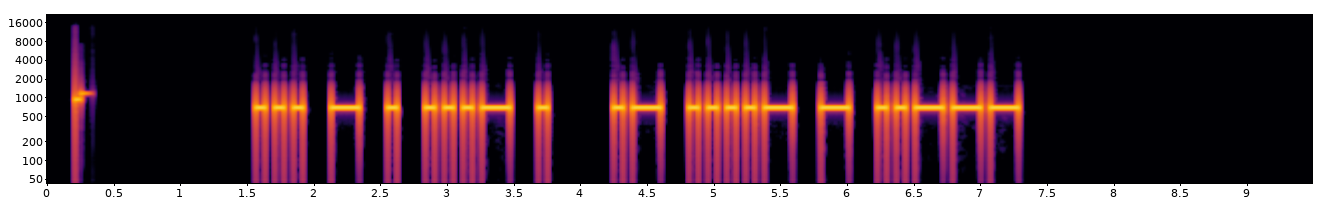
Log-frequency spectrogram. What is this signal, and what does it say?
Morse code, heard as a keyed tone, about 17 wpm, 700 Hz. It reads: STEVE A4T2
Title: CWT Exchange 17wpm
